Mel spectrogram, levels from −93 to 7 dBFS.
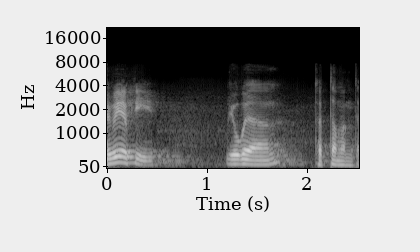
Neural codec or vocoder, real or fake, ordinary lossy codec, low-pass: codec, 16 kHz, 1 kbps, X-Codec, HuBERT features, trained on general audio; fake; none; none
